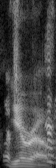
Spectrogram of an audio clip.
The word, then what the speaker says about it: gyro: Is that how you say it? Gyro? Correct. Yeah. Yes. Euro Yeah. is how I pronounce it.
